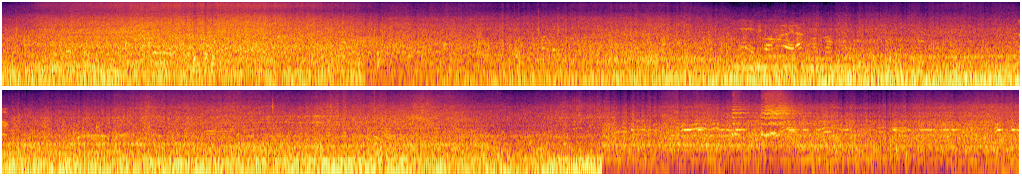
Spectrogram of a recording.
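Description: Engine and road noise inside a moving van: a steady low rumble with a hiss of wind. The deep rumble drops away suddenly about three-quarters of the way through.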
